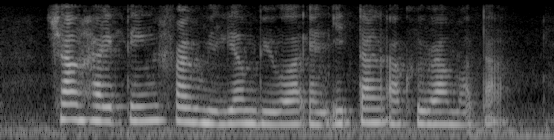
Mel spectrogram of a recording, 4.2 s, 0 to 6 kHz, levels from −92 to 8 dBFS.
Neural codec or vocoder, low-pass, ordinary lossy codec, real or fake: codec, 16 kHz, 8 kbps, FunCodec, trained on LibriTTS, 25 frames a second; 5.4 kHz; none; fake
